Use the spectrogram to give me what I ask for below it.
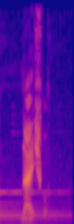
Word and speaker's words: Nashville: Supposed to be two syllables. This is Nashville. You can run it together. Nashville.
